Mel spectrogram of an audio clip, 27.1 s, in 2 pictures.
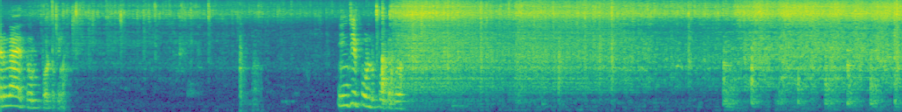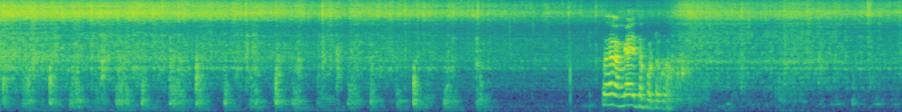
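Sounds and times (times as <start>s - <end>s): ginger and garlic sizzling in oil: 0.0s - 27.0s
wooden spatula scraping a pan: 10.8s - 21.0s.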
